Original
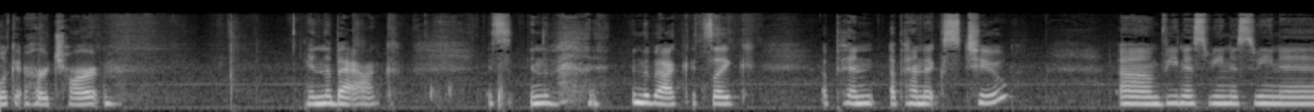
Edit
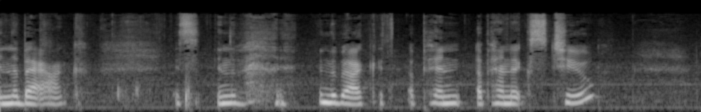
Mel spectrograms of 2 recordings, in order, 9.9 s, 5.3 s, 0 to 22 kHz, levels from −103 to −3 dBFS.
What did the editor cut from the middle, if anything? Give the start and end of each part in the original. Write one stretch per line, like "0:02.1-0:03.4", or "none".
0:05.3-0:06.0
